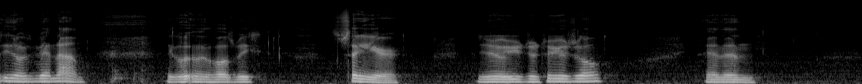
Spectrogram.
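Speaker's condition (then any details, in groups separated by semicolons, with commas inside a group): Parkinson's disease; hard time talking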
